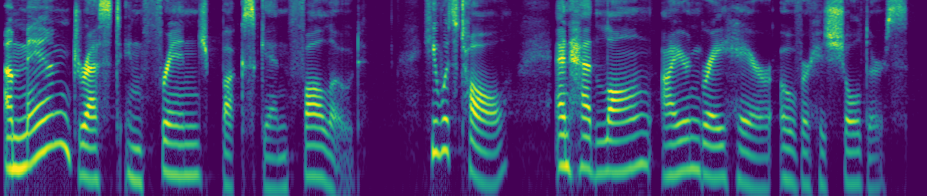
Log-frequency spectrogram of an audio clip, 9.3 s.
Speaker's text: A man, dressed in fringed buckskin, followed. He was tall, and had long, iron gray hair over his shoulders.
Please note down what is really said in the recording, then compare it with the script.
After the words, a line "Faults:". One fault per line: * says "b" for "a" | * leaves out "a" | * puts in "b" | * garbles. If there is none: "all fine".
A man, dressed in fringe buckskin, followed. He was tall, and had long, iron gray hair over his shoulders.
Faults:
* says "fringe" for "fringed"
